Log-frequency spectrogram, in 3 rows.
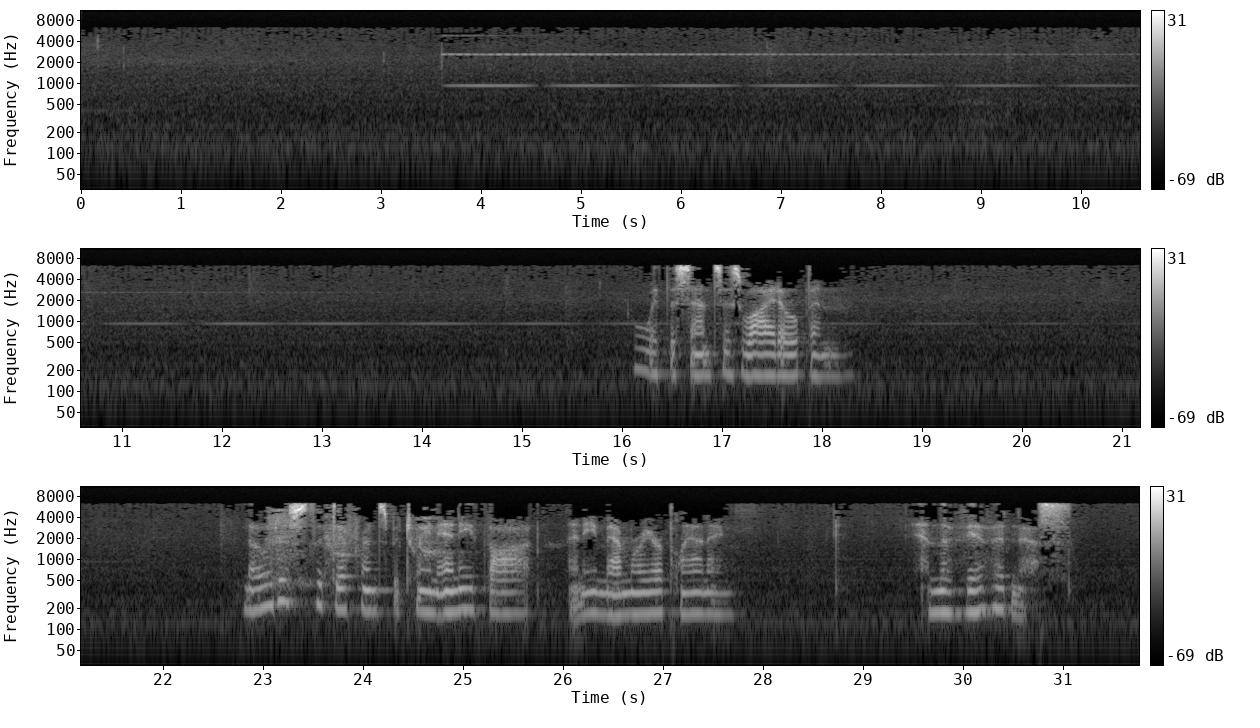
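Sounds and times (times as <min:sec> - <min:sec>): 
bell ringing: 0:03.6 - 0:15.6
speech: 0:16.1 - 0:18.4, 0:22.8 - 0:27.8, 0:29.6 - 0:31.2.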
